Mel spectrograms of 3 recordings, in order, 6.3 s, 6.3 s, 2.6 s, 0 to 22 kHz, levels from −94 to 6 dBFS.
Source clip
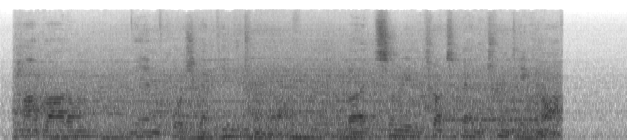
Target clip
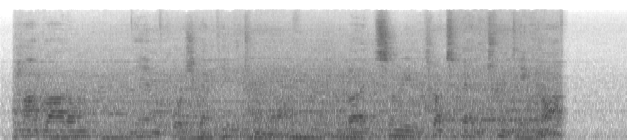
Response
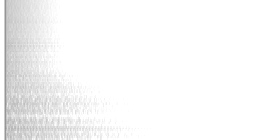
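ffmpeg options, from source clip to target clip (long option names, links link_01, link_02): -filter_complex "[0:a]asetnsamples=nb_out_samples=441:pad=0,asendcmd='4.46 equalizer g 12',equalizer=frequency=14000:width_type=o:width=1.9:gain=4.5[link_01];[1:a]atrim=start_sample=2205,afade=type=out:start_time=0.13:duration=0.01,atrim=end_sample=6174,asetrate=66150,aresample=44100[link_02];[link_01][link_02]afir=irnorm=-1:irlink=0"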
